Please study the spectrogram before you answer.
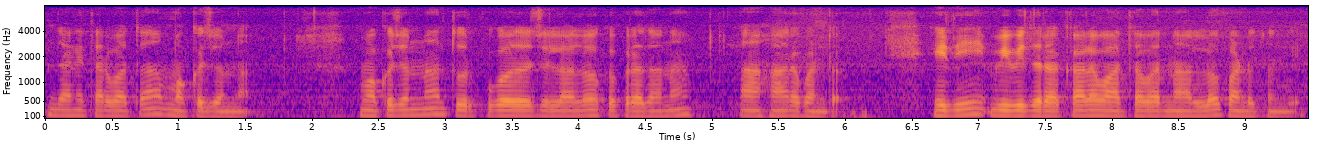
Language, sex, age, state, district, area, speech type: Telugu, male, 18-30, Andhra Pradesh, East Godavari, rural, spontaneous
